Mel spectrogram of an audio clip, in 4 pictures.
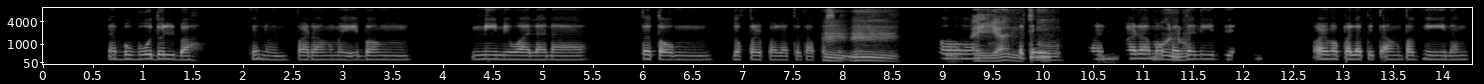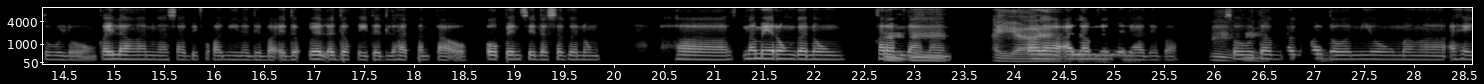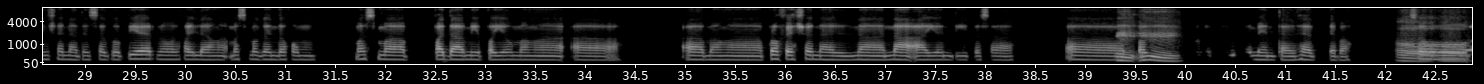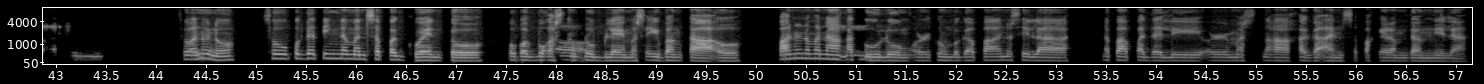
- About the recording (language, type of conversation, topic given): Filipino, unstructured, Ano ang opinyon mo sa paghingi ng tulong kapag may suliranin sa kalusugan ng isip?
- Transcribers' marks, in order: other background noise; tapping; drawn out: "ha"; unintelligible speech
